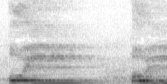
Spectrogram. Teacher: நாவினுடைய இரு ஓரங்களையும் சேர்த்து வைத்து அங்கே முரசுடைய இடத்திலே வைத்து நாங்கள் லாமையை சொல்லுவோம். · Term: லாம் என்ற எழுத்து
